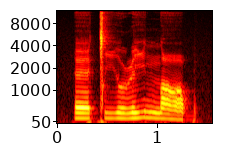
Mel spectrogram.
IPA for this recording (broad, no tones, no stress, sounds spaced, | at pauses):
ɛ ǀ i u̯ ɭ i n ɑ b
